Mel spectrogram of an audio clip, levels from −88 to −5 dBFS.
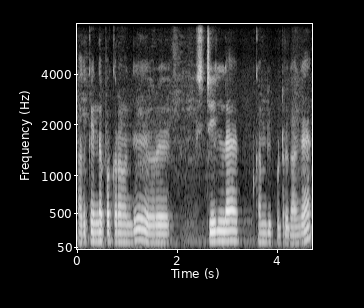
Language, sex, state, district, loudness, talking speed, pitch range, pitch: Tamil, male, Tamil Nadu, Kanyakumari, -18 LUFS, 100 wpm, 115-130 Hz, 120 Hz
